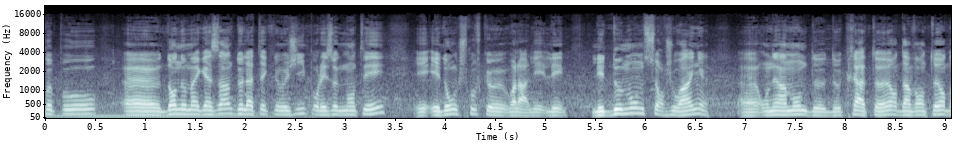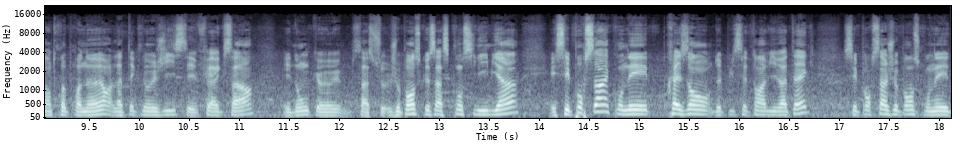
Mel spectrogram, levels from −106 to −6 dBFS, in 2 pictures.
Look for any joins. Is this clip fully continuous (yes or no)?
yes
